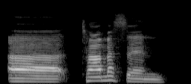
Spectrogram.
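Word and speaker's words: Thomasin: But when Thomason? Am I saying it right? – Yeah.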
